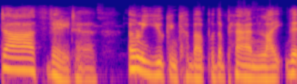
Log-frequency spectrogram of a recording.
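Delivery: put-on English accent, wobbly, wavering, pitched low. Mocking an actress's attempt at an accent in a film scene: imitating Carrie Fisher's English accent. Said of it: "a sort of English accent right there? She's like".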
